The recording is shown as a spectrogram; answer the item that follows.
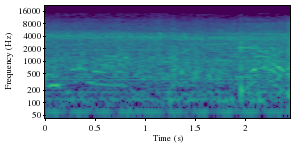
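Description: Water running steadily over a small pond waterfall, a continuous close rushing splash with someone talking over it.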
